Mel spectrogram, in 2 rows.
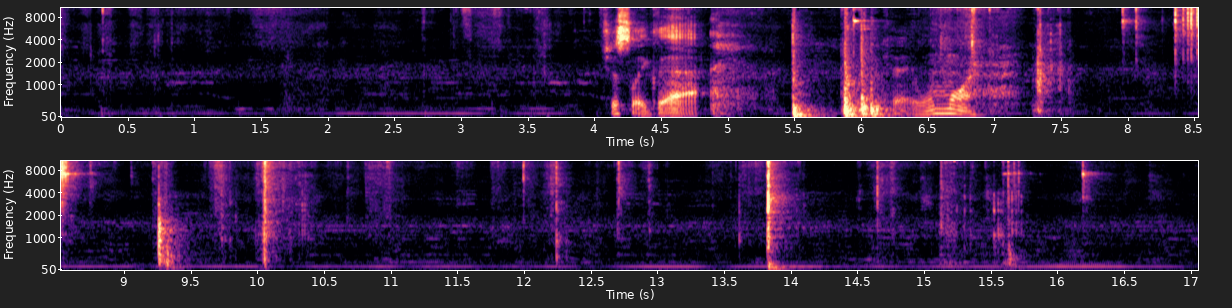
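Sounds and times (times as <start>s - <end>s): metal hardware clicking and clinking: 7.9s - 8.8s.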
